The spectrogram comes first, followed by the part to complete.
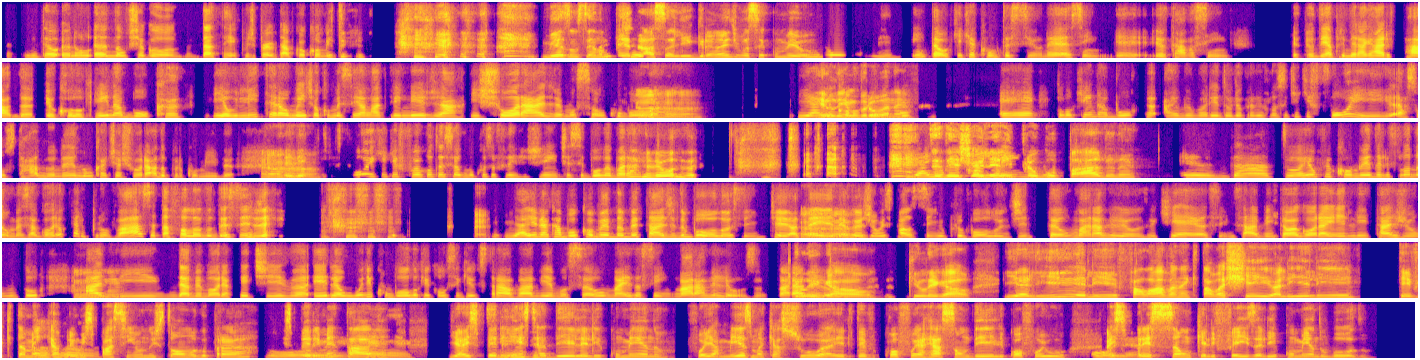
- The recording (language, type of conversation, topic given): Portuguese, podcast, Qual foi a melhor comida que você já provou e por quê?
- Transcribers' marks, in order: laugh; tapping; chuckle; laugh; laugh; other noise; laugh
